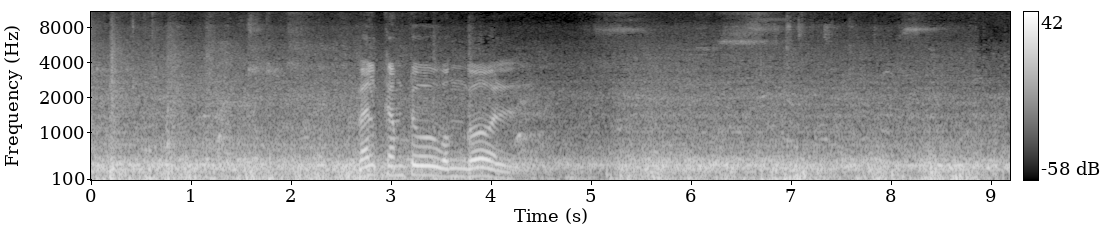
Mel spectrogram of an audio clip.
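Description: A MEMU passenger train pulls into platform 1 at Ongole railway station with a continuous heavy rumble of rolling wheels and a burst of high, wavering wheel squeal, while someone speaks close by.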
